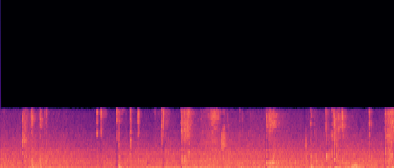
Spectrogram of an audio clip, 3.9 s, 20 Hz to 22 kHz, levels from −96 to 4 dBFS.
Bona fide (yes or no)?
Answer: yes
